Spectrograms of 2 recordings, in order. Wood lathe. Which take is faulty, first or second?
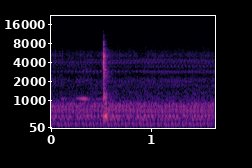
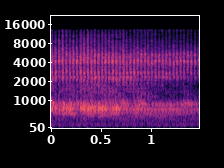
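first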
